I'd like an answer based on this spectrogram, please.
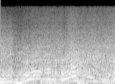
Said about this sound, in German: und kann mir auch bei Regen und schlechtem Wetter und geschlossenem Dach den wunderschönen Motor- und Auspuffsound ins Auto holen. Deswegen nenne ich es immer die Soundtaste. Es ist was für Genießer.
